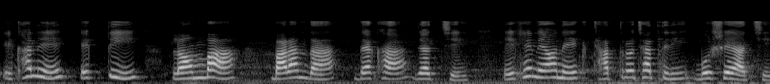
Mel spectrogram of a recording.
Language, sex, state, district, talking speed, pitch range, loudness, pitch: Bengali, female, West Bengal, Purulia, 85 wpm, 255-320 Hz, -24 LUFS, 280 Hz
